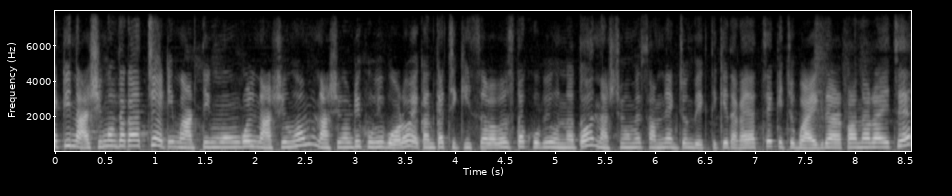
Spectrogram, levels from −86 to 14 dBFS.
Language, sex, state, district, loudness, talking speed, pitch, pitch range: Bengali, female, West Bengal, Malda, -16 LUFS, 195 wpm, 255 Hz, 235-285 Hz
